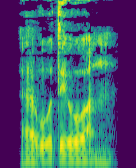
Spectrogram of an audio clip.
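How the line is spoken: Somewhat weary. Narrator (Russian): сообщил обер-инквизитор, как Курту показалось, несколько устало

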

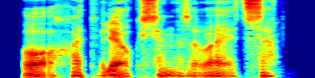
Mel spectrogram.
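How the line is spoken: Displeased inner grumble. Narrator (Russian): пробурчал в голове недовольный голос

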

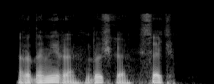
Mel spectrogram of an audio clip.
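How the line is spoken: Quiet request. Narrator (Russian): негромко попросила она

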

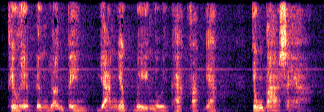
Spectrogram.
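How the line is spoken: Young girl, hushed. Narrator (Vietnamese): Thiếu nữ khẽ giọng nói

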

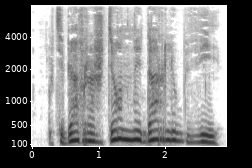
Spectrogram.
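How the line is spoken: Quiet, confiding. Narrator (Russian): тихо, словно по секрету сказал он

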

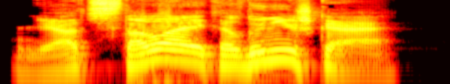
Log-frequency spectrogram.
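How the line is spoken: Barked. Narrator (Russian): гаркнул Лот Езикруар

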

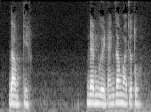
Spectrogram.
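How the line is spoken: Cold. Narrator (Vietnamese): Lạc Thiên Ngưng lạnh lùng

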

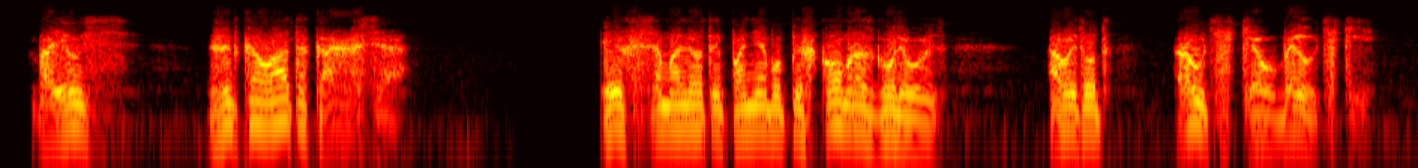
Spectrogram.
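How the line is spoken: Old man sighing. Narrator (Russian): Старик снова вздохнул

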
